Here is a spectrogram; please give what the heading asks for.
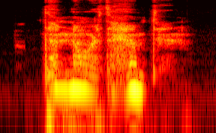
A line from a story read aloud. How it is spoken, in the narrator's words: Dick said in a whisper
